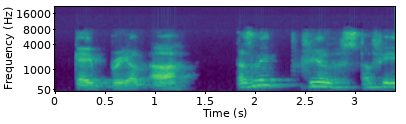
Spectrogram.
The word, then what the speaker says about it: Gabriel: I love my three syllable name, Gabriel.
